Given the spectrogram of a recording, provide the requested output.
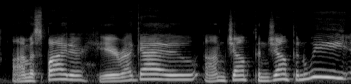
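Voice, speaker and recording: Putting on a character voice, a man talks at a moderate pace in a high register. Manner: playful, silly.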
